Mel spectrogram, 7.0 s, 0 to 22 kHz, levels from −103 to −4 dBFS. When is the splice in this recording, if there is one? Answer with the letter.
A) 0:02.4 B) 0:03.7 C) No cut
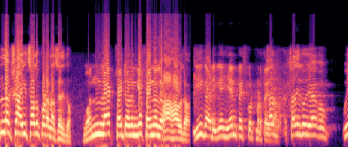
B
